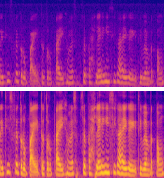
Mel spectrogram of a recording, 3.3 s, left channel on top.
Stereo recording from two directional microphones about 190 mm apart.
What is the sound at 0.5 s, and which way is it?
Speech, 60° right (ahead or behind).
